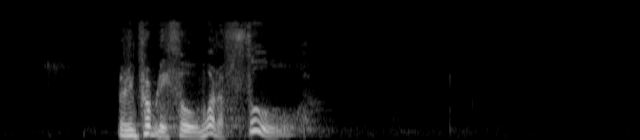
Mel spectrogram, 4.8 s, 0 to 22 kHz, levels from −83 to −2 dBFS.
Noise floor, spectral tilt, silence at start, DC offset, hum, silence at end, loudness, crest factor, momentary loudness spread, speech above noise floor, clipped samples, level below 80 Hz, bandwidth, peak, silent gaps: -83 dBFS; -7 dB/octave; 0.9 s; under 0.1%; none; 2.5 s; -31 LUFS; 24 dB; 9 LU; 53 dB; under 0.1%; -78 dBFS; 11.5 kHz; -12 dBFS; none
